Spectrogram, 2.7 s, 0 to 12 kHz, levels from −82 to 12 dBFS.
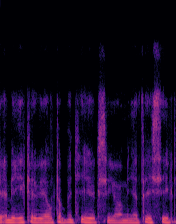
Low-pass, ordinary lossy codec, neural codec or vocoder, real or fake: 7.2 kHz; Opus, 24 kbps; codec, 16 kHz, 4 kbps, FreqCodec, larger model; fake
